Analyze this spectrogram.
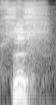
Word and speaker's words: Sous: Sauce. Sauce. Gotta pronounce the U.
